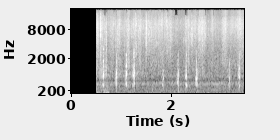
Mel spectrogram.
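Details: French Black Copper Marans rooster clucking to call his hens to food, thrown pumpkin insides: quick series of short, low clucks, several per second, over a noisy outdoor background.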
